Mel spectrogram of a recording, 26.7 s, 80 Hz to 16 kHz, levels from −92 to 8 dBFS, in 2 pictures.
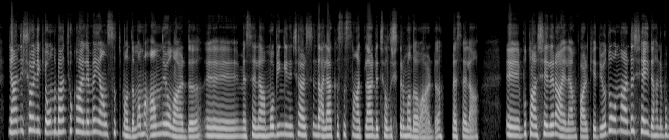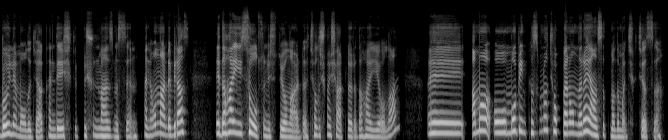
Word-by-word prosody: Yani, 295 +2 +1
şöyle 335 0 +2
ki 290 0 0
onu 290 +2 +1
ben 295 +1 +4
çok 320 0 -3
aileme 290 0 +3
yansıtmadım 245 -7 -1
ama 245 +2 0
anlıyorlardı. 205 -6 +2
Eee, 195 -2 +2
mesela 200 +1 +2
mobbingin 230 +3 +1
içerisinde 220 -1 +1
alakasız 205 +3 0
saatlerde 200 -1 +1
çalıştırma 200 +1 0
da 170 -1 +3
vardı, 165 +3 -3 0.2
mesela. 185 -1 0 0.5
Eee, 210 -3 +4
bu 250 - +1
tarz 225 -4 +2
şeyleri 240 -1 +3
ailem 185 -4 0
fark 175 0 -3
ediyordu. 210 - +1
Onlar 310 -2 +1
da 325 - +2
şeydi, 295 -6 +1
hani, 210 0 -3
bu 220 -2 -3
böyle 240 +1 +3
mi 195 -5 -5
olacak? 170 0 -4
Hani, 185 -2 -3
değişiklik 195 0 -2
düşünmez 195 -2 -2
misin? 175 +2 -7
Hani, 210 -2 -4
onlar 240 0 -1
da 210 0 0
biraz, 270 +3 +1 0.5
e, 260 0 +2
daha 270 +2 +4
iyisi 270 +1 +1
olsun 210 -6 +1
istiyorlardı. 175 -2 -3
Çalışma 215 +3 -6
şartları 180 -3 -6
daha 190 0 -3
iyi 170 -1 -3
olan, 215 - -7 0.6
eee, 265 -1 +3 0.2
ama 310 +4 +3
o 275 0 +4
mobbing 300 0 0
kısmını 305 +5 -4
çok 310 -2 -2
ben 260 -1 +3
onlara 265 +2 +1
yansıtmadım 205 - -1
açıkçası. 175 - -7
220 Hz, 140 wpm, -23 LUFS, 190-270 Hz, 0.6 s, ben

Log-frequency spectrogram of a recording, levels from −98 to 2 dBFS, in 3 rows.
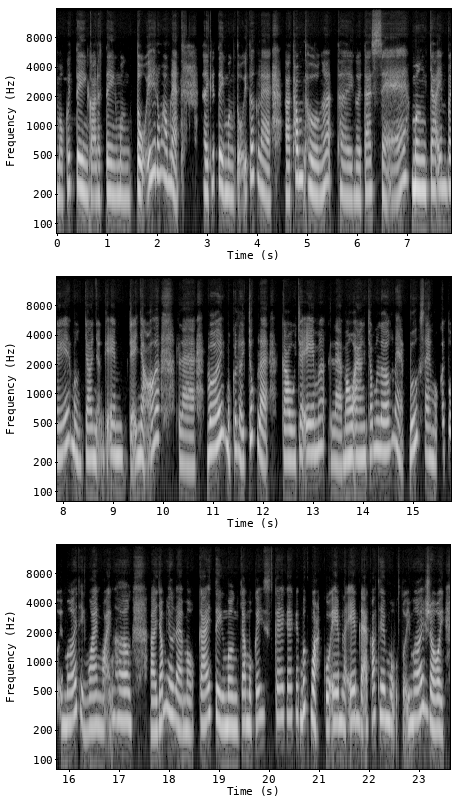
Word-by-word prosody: một 190 -2 -1
cái 240 - -1
tiền, 230 -4 +6
gọi 190 -1 -2
là, 195 - -3
tiền 200 -2 +1
mừng 185 -1 -4
tuổi, 245 +7 +4
đúng 320 0 0
hông 280 -5 0
nè? 235 - +1 0.5
Thì 210 - +3
cái 255 +6 -6
tiền 235 -5 +5
mừng 205 -2 -1
tuổi - - -4
tức 300 0 +1
là, 210 -9 -1 0.3
ờ, 195 0 +1
thông 285 +5 +5
thường 205 -5 +1
á 255 +5 0
thì 190 -3 -3
người 190 -1 -2
ta 210 +3 -2
sẽ 195 -1 -4 0.2
mừng 225 -2 +7
cho 230 0 0
em 235 +1 0
bé, 240 +7 0
mừng 235 -8 0
cho 225 -1 0
những 225 +2 -2
cái - - -5
em 235 -1 0
trẻ - - -3
nhỏ 235 +4 +1
á 350 +1 +2 0.4
là 185 -2 -3 0.2
với 265 +8 +4
một 285 -6 +1
cái 270 - -1
lời 210 -5 -1
chúc 360 +1 -2
là 215 - +1 0.3
cầu 215 -1 +1
cho 245 - -3
em 245 +2 +1
á 285 +1 -2
là 195 -3 -3
mau 220 +3 +3
ăn 230 0 +1
chóng 245 +3 -4
lớn 265 +3 +1
nè, 265 -9 -3
bước 295 +9 +1
sang 230 -3 -3
một 195 - -6
cái 255 - -8
tuổi 225 - -4
mới 235 +5 +2
thì 255 -6 -3
ngoan 220 +2 0
ngoãn 235 +4 -5
hơn. 250 -1 +2 0.4
Ờ, 195 0 +1
giống 235 +10 0
như 300 -4 +2
là 225 -5 0
một 205 -1 -3
cái 235 +4 +1
tiền 230 -5 +2
mừng 220 -1 +3
cho 235 +1 -1
một 230 -1 +1
cái 250 +4 -2
s - - -17
cái 270 0 -1
cái 270 0 -3
cái 280 - -4
bước 320 +2 0
ngoặt 250 -4 +6
của 220 - +2
em, 245 +2 +2
là 225 - -1
em 255 +3 +1
đã 215 -3 0
có 255 +3 -1
thêm 265 -2 +3
một 230 - -1
tuổi 225 - -4
mới 255 +7 +3
rồi, 215 -9 +2
230 Hz, 235 wpm, -25 LUFS, 210-260 Hz, 0.5 s, mừng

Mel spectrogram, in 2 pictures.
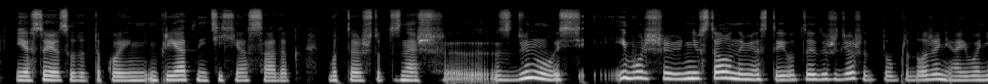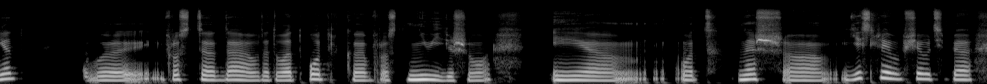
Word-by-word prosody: и 195 - +2
остается 190 0 +2
вот 180 - -5
этот 175 0 -11
такой, 180 -1 -1
н 185 +1 +1
неприятный 205 0 +1
тихий 190 0 -5
осадок. 175 -1 -4 0.3
Будто 195 -1 -1
что, 190 +1 -7
ты 200 +1 -12
знаешь, 190 -3 0
э, 255 0 -6
сдвинулось 220 +2 +4 0.2
и 305 - +1
больше 275 -3 +3
не 275 +1 +6
встало 285 +1 +5
на 255 -3 +6
место, 230 -2 0
и - - +2
вот 215 +1 -4
ты 235 - +5
это 235 +1 +2
ждешь, 245 +4 0
вот 210 - -6
этого 195 -3 -7
продолжения, 205 +1 -1
а - - -2
его 195 +1 -2
нет. 240 +6 0 0.6
Как - - -10
бы 190 +4 0
и 265 0 -9
просто, 220 -1 -2
да, 200 -1 0
вот 190 +1 -6
этого 190 0 -2
вот 190 0 -4
отклика, 225 -5 -1
просто 195 - -7
не 215 +1 +8
видишь 180 -4 0
его. 180 +4 -5 0.6
И, 200 0 +3
м, 195 +8 -2 0.3
вот 205 -1 -3 0.4
знаешь, 230 +2 +3
а 190 +2 -3
есть 265 +6 -3
ли 290 -2 +5
вообще 255 0 -2
у 245 - 0
тебя 225 -2 -3
210 Hz, 165 wpm, -21 LUFS, 190-240 Hz, 0.6 s, не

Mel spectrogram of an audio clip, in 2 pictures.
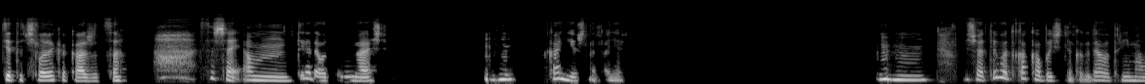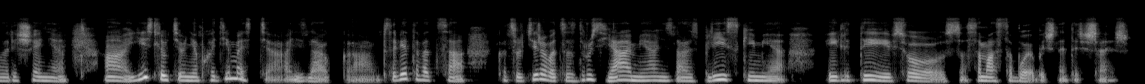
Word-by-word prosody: где 205 - +8
этот 195 +1 -5
человек 190 0 +4
окажется. 165 +1 +2 0.7
Слушай, 265 -9 +4
ам, 185 -4 +4
ты - - -2
когда 275 - +3
вот 170 - +1
понимаешь 170 -1 +1 1.0
Мгм. 225 +1 +4 0.3
Конечно, 220 -10 +2
конечно. 95 -2 -6 2.5
Мгм. 210 -3 +4 0.3
Слушай, 225 -3 0
а - - -13
ты 315 - -1
вот 295 -5 +2
как 270 -4 -2
обычно, 180 -3 -1
когда 190 - -3
вот 175 - -4
принимала 180 -2 -2
решение, 175 0 -1 0.4
а, 175 -1 +1
есть 235 - +3
ли 210 - +7
у - - +1
тебя 185 -3 -1
необходимость, 195 - -1
а, 65 - -7
не 75 - -1
знаю, - - -3
ка - - -8
посоветоваться, 200 -2 -1 0.3
консультироваться 175 -1 -1
с 160 - -6
друзьями, 200 -2 +1
я 185 +1 -1
не 175 - 0
знаю, 165 -2 -3
с 155 - -15
близкими, 190 -1 +1 0.4
или 185 +1 0
ты 195 -4 +3
всё 160 -3 -1
с - - -4
сама 170 -2 +1
с - - -11
собой 160 -4 -3
обычно - - -4
это - - -8
решаешь? 335 - -3
185 Hz, 140 wpm, -24 LUFS, 170-210 Hz, 2.5 s, где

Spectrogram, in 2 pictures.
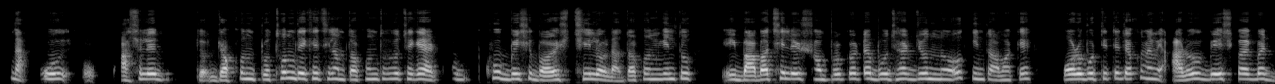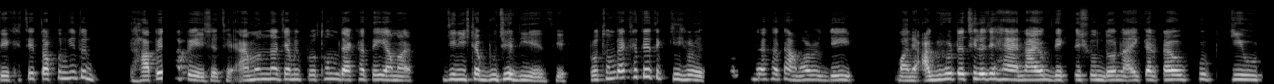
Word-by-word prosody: না, - - +1 0.3
ঐ - - +5 0.4
ও - - -9 0.4
আসলে 250 -1 +2 0.5
য - - -6 0.2
যখন 190 +7 +2 0.2
১ম 225 +6 0
দেখেছিলাম, 260 -1 +1
তখন 215 +3 -1
তো - - -7
হচ্ছে 255 0 -1
গিয়ে 245 -1 +6
একদম 240 +5 -14 0.3
খুব 300 -1 0
বেশি 250 +2 0
বয়স 200 +2 +3
ছিল 250 -1 0 0.2
না। - - -1
তখন 200 +5 -1
কিন্তু 255 +1 -1 0.5
এই 225 - 0
বাবা 200 +3 +7
ছেলের 260 -2 +3
সম্পর্কটা 235 +3 -1
বোঝার 250 +1 +1
জন্যও 240 -3 +2
কিন্তু 250 -2 -4
আমাকে 210 +5 -4 0.4
পরবর্তীতে, 255 +3 +4
যখন 255 +4 -4
আমি 235 - -2 0.2
আরও 210 +6 +2 0.2
বেশ 245 +1 +6
কয়েকবার 250 0 +1
দেখেছি, 200 +4 -5
তখন 245 +4 +1
কিন্তু 295 +2 -3 0.5
ধাপে, 200 +10 +3
ধাপে 270 -5 -3
এসেছে। 180 0 -7 0.2
এমন 230 +4 +1
না - - +2
যে, - - -3
আমি 235 - -2
১ম 225 +4 -5
দেখাতেই 220 0 -1
আমার 195 -1 -1 0.4
জিনিসটা 230 0 +2
বুঝে 230 +3 +3
নিয়েছি। 175 -3 -3 0.3
১ম 215 +6 -2
দেখাতে 325 +3 0
তে - - 0
কী 245 - -1
হয়ে 210 -3 +2 0.3
১ম 210 +4 -20
দেখাতে 235 -1 -2
আমার 205 +2 0
ওই 200 - -5
যেই 205 +1 +2 0.6
মানে 180 0 +1
আগ্রহটা 250 +6 +3
ছিল 260 -1 0
যে, 255 - +4
হ্যাঁ, 220 -2 +4
নায়ক 210 +1 +4
দেখতে 210 +1 -3
সুন্দর, 205 -1 +1
নায়িকাটাও 205 +3 +3 0.2
খুব 245 -2 -3 0.2
কিউট। 220 -2 0
235 Hz, 165 wpm, -21 LUFS, 210-255 Hz, 0.6 s, বাবা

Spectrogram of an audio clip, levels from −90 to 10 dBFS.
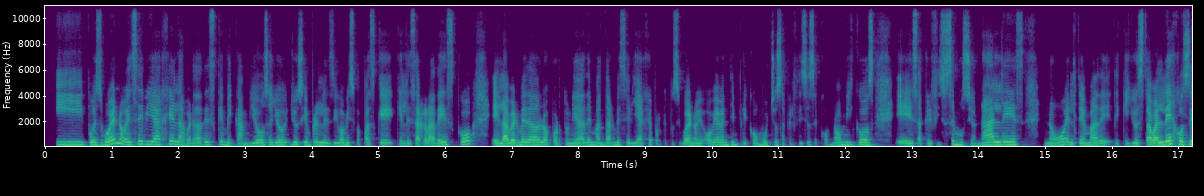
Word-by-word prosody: y, 215 -2 0
pues, 195 -2 +1
bueno, 270 - +5
ese 215 +4 +1
viaje, 230 +1 +1
la 220 -5 +1
verdad 180 +2 -3
es 215 0 -3
que 225 - -3
me 180 -4 -3
cambió, 160 +2 -2
o - - +1
sea, 195 0 -4
yo 195 +1 +1
yo 200 -1 -3
siempre 205 +1 -2
les 175 -4 -1
digo 180 +1 -2
a - - -2
mis 190 0 -3
papás, 170 +1 -8
que 180 0 -2
que 160 - -8
les 160 +1 -7
agradezco, 200 +8 0 0.3
el 180 -2 +2
haberme 185 +4 +5
dado 200 0 +3
la 195 -2 +3
oportunidad, 165 0 -3
de 195 - -1
mandarme 175 0 -2
ese 185 0 -7
viaje, 170 +2 -4
porque, 175 -1 -17
pues, 150 +1 -14
bueno, 180 -1 0
obviamente, 200 +2 -1
implicó 170 -3 -6
muchos 185 +1 -4
sacrificios 180 +1 -11
económicos, 195 +4 -2 0.3
eh, 170 -1 0
sacrificios 165 - -8
emocionales, 215 +3 +2 0.3
¿no? 175 +6 0
El 190 -7 -1
tema 180 +1 0
de 170 -3 -3
de - - -13
que, 150 -1 -11
yo 175 - -1
estaba 190 +2 +4
lejos 245 +3 +6
de 240 - +5
190 Hz, 190 wpm, -23 LUFS, 170-205 Hz, 0.3 s, lejos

